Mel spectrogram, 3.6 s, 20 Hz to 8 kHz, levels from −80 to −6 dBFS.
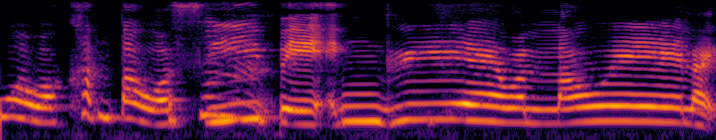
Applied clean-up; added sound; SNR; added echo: none; none; none; none.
